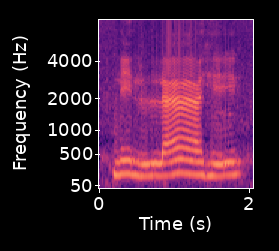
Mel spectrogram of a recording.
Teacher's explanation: এক আলিফ টান করব। লিল্লাহ লামের উপরে খারা জবর হওয়ার কারণে মধ্যে তবাই হয়েছে এক আলিফ টান হবে। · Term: একালিফ টান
